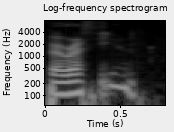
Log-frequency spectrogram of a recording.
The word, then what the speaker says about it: Baratheon: Ja, Baratheon.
